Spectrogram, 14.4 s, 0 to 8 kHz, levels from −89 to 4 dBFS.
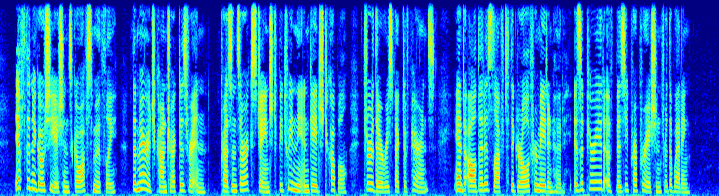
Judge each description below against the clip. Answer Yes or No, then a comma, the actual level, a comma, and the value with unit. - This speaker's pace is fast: No, average, 170 wpm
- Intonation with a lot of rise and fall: No, average, 4.1 semitones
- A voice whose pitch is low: No, high, 220 Hz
